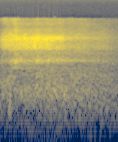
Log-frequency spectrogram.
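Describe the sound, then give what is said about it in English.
A strong, hissing breath pushed out through the nose during a pranic breathing exercise, loud for about a second and then tapering off into a softer, fading exhale. “So I begin to engage this pranic breathing.”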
